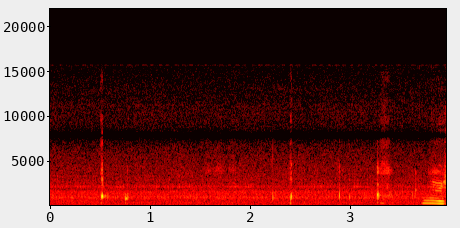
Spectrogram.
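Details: 4-day-old newborn hiccupping; brief sharp squeaky catches at uneven intervals, about four in four seconds, in a quiet room; hiccups.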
